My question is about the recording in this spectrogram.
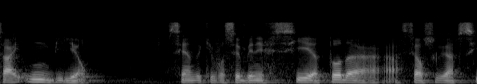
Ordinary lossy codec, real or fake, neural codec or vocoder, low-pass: none; real; none; 7.2 kHz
